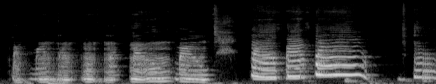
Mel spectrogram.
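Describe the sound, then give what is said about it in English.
A voice imitates a trumpet, buzzing out a short melodic phrase of bright, brassy notes, first a run of quick staccato blasts, then longer sustained tones that bend and slide in pitch. “That's my mouth trumpet.”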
